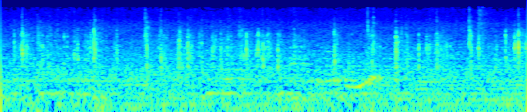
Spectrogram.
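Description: Computer keyboard being typed on: a run of quick, irregular key clicks as text is entered, over a steady low hum.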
